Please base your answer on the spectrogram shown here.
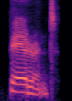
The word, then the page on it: parent: Indian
